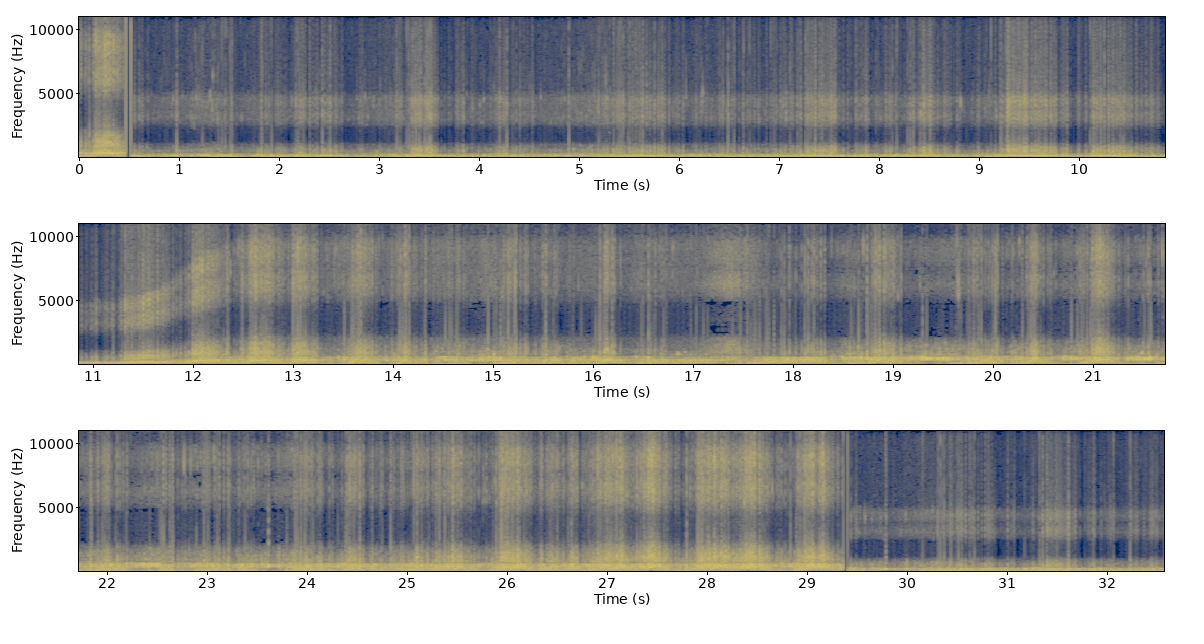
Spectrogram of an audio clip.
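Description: Underwater pool noise: a loud, constant rumble of churning water and bubbles from a swimmer's freestyle strokes and kicks, picked up by a submerged camera. The sound shifts to a slightly brighter, busier churning about twelve seconds in.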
